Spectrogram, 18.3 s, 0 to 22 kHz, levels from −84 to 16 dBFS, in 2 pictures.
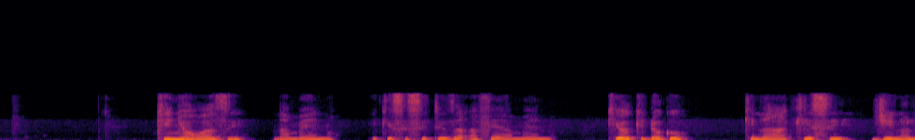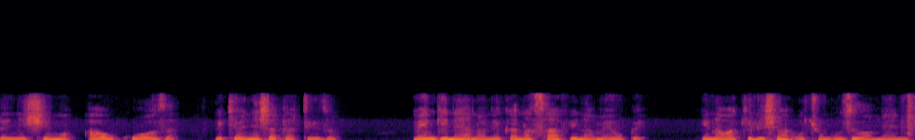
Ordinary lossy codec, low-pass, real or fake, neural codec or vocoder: AAC, 32 kbps; 7.2 kHz; fake; vocoder, 22.05 kHz, 80 mel bands, WaveNeXt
